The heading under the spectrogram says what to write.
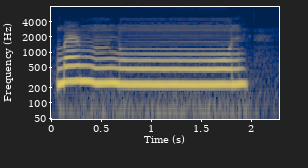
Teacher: Mim sukun yang berjumpa dengan huruf nun hukumnya adalah izhar syafawi cara membacanya mim sukunnya dijelaskan tanpa berdengung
